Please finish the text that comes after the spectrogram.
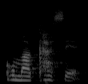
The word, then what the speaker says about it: omakase: So it is a good idea to remember the Japanese phrase omakase, or leave it up to you. Omakase. Omakase. Okay, good pronunciation.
